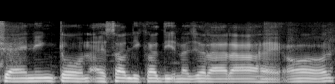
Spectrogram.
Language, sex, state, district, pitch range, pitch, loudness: Hindi, male, Maharashtra, Gondia, 130-145 Hz, 140 Hz, -13 LUFS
